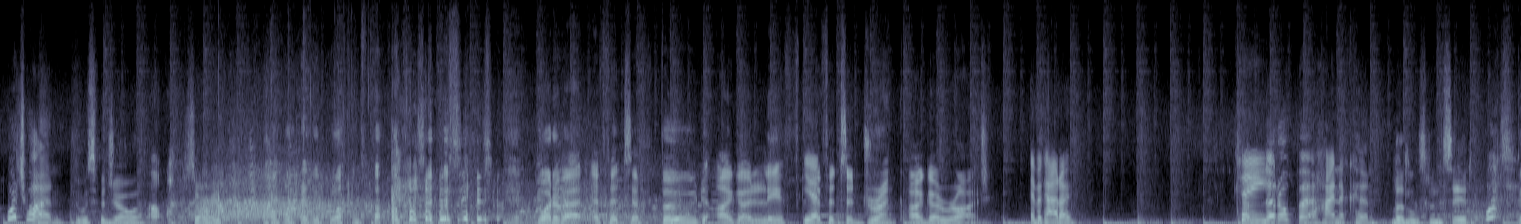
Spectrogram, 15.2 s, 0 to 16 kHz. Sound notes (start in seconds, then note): 1.4 audience laughs; 3.4 laughter, muttering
